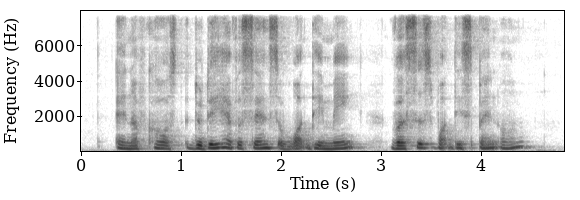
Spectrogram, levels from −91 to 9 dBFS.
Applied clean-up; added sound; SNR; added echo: none; none; none; none.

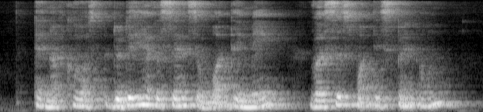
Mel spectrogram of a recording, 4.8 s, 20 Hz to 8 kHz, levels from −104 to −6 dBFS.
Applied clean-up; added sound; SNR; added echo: none; none; none; reverberation time 0.7 s.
